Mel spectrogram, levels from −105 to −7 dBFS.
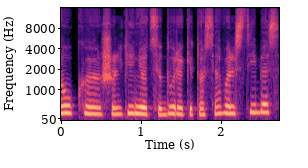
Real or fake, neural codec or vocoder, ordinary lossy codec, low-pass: real; none; Opus, 16 kbps; 14.4 kHz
